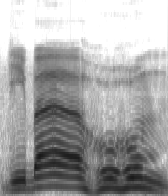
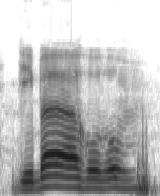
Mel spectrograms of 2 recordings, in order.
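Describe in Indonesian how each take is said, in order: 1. Bunyi h itu jelas, dari tenggorokan paling dalam. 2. Bunyi h itu kabur dan tidak jelas. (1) "Seharusnya dijelaskan haknya, yaitu tenggorokan paling dalam" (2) "tidak jelas. Humnya itu tidak jelas"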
